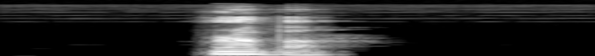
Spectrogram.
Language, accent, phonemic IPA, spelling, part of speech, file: English, Australia, /ˈɹɐbə/, rubber, noun / adjective / verb, En-au-rubber.ogg
- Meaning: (noun) Pliable material derived from the sap of the rubber tree; a hydrocarbon biopolymer of isoprene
